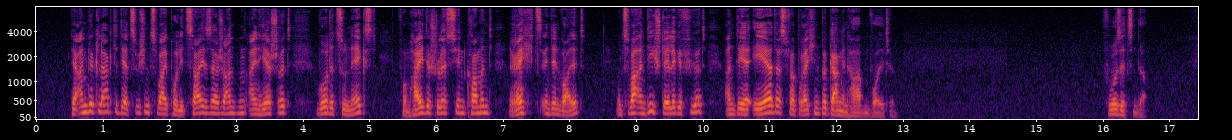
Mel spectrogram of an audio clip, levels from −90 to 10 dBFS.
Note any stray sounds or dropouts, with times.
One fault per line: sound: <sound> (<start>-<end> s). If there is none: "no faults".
no faults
